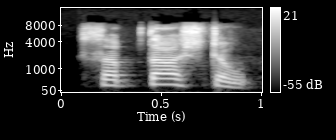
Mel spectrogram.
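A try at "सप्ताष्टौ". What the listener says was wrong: சப்த சப்த. நீங்க வந்து சொல்றது சப்த மாதிரி இருக்கு. சப்த த த சப்த சப்தாஷ்டௌ.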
